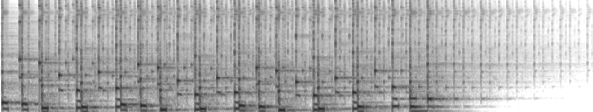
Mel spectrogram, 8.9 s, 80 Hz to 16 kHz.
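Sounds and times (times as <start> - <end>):
mobile phone ringtone melody: 0.4 - 7.1.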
